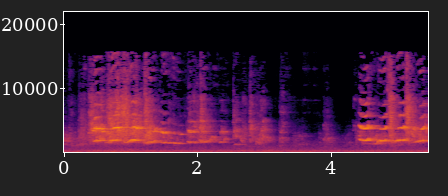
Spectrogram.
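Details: Indoor pet bird, male, pouring out a chattering warble of chirps and squawks for about two and a half seconds, falling quiet briefly, then bursting into bright twittering notes again near the end.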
